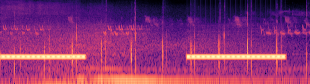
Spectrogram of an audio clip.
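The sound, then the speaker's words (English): Telephone voicemail tones: two long, steady, mid-pitched beeps of about two seconds each, separated by a gap, with scattered short clicks and faint higher blips around them. “Ah, a voicemail.”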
